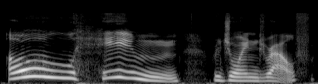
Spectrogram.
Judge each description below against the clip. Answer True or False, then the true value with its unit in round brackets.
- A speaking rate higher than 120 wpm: False (75 wpm)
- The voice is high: True (240 Hz)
